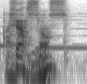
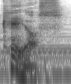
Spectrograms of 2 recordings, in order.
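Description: First: The word begins with a 'ch' sound. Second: The word begins with a 'k' sound.

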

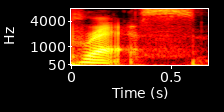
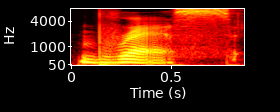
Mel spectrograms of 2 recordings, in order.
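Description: First: It has an American short 'a' vowel. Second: The same.

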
